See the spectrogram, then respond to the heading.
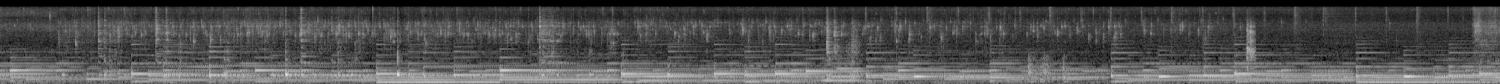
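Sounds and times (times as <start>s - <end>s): instrumental music with held notes: 0.0s - 15.0s
onions sizzling in oil: 0.0s - 15.0s.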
